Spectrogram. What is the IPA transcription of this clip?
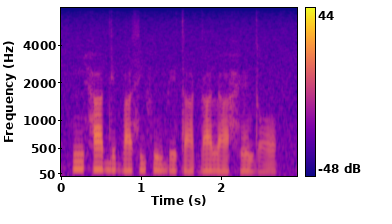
ĩ˦ha˦ de˦˨ba˧si˦fĩ˦ be˧ta˨ ɡa˧la˨hɛ̃˧ dɔ˨

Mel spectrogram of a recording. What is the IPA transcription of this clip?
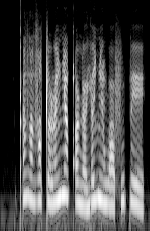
kʼə̃˥zˤɐ̃˧ zˤi˧ tˤə˩˧ɭɐ̃˥ ʎẽ˥qʼɐ˧˩ɳɐ˩˧ jɐ˥ʎə̃˧˩ wɒ˧˩ fu˥pe˧˩

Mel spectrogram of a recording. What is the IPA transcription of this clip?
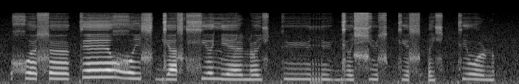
χʷœ˨ɬœː˨kɛː˦ ʁʷi˨ɬ ɡʲa˨ɬxʲə˦lʲɛː˨ɳ œ˨çkyː˨ ry˨ɡʲɔ˨ ɕy˨ɬ kʲə˨ɬʔə˨ç kʲo˦˨ɳ

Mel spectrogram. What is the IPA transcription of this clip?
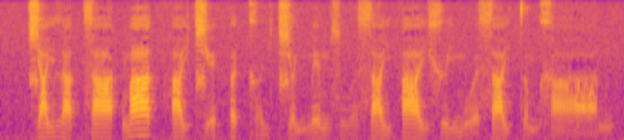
t͡ɕa˨˦jla˨˩t̚ zaː˨˩k̚maː˦˥t̚ ha˧jt͡ɕḛ˧˥ hə˦˥t̚ɣə̤˨˩jt͡ɕə˧˩j me˧mzṳ˨˩ə̯ sa˨˦jhaː˧jxɨ˨˦jmu˧˩ə̯ sa˨˦jt̪ə˧˩m ɣaː˧˩˨n

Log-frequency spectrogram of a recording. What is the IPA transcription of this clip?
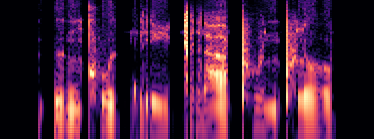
ʔɯ˥˩ŋkʰwɯ˦˥k̚riː˩˦ kraː˨˩pʰu˨˩npʰloː˨˩p̚

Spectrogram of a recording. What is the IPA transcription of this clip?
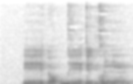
iː˧ɗo˦ ɡ͡biː˧ɗi˧ ɡo˨ɲĩ˨

